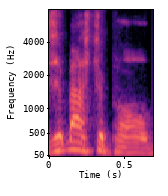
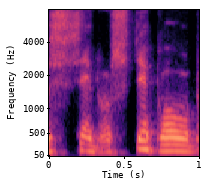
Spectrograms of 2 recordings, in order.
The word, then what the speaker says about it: Sevastopol: Notice, by the way, I'm giving it the correct Ukrainian pronunciation there. Now, I would have said Sevastopol, but it's now Sevastopol because I've been there. – I think the trick is with Russian pronunciation, if you're English, is always put the emphasis on the syllable that feels uncomfortable.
